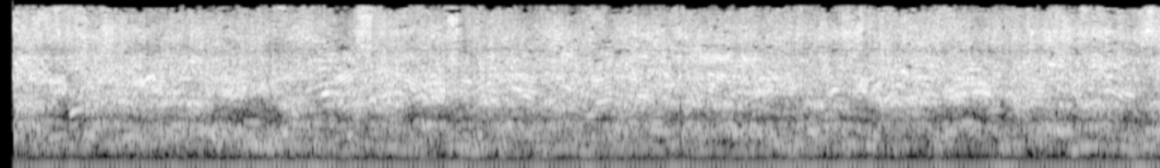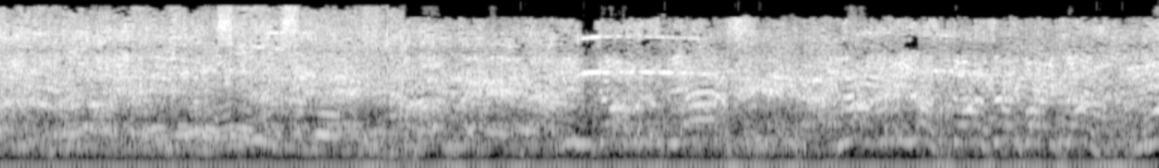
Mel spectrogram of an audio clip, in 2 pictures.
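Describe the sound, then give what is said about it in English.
A large crowd at the Iranian protests chants loudly in unison, calling for an end to the Khomeini Islamist revolution in Iran, many voices shouting together in a dense, rhythmic roar that stays steady and forceful throughout, with no pauses or quiet moments. “So there you had some chants from the Iranian protests.”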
